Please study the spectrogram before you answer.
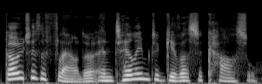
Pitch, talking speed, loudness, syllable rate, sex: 190 Hz, 275 wpm, -18 LUFS, 5.5 syllables/s, male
